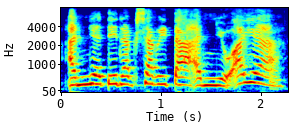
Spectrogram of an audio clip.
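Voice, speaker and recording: A gossipy neighbor in a radio play, with a high, bright and sharp voice. She leans in and shares what she has heard in a confiding tone. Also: unhurried, exaggerated voice. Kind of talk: radio drama acting.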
